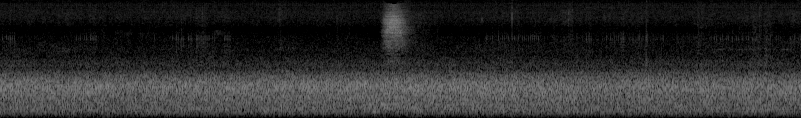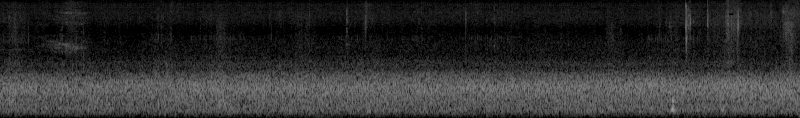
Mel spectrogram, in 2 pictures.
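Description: A train rumbles steadily along the tracks as it approaches.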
